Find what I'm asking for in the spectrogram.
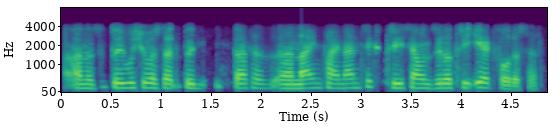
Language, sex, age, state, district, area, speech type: Kashmiri, male, 18-30, Jammu and Kashmir, Bandipora, rural, conversation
